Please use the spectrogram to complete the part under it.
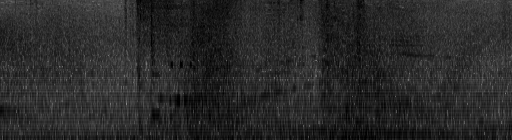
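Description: An explosion crackles with a shower of sparks.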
